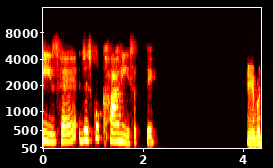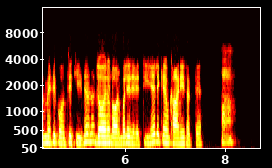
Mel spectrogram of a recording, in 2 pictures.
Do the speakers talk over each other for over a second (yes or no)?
no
